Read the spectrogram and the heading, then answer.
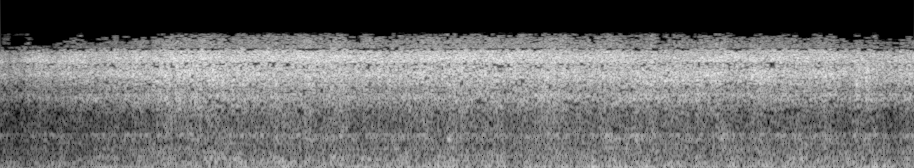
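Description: A slow freight train rolls past, a loud, steady wash of rumbling and hissing noise that holds an even level throughout, with no voices.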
